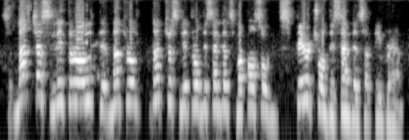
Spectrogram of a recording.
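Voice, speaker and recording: A man with a Filipino accent and a high-pitched voice leads a live religious discussion. He talks haltingly, circling back over his phrases as he explains and takes questions. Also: animated, bright, forceful tone, rough recording. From Philippines. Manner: halting, repeats phrases as he goes.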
